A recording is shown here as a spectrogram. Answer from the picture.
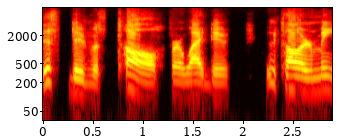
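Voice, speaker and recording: A man with an American accent speaks at a fairly slow pace in a medium pitch, his intonation lively and the sound dry and close with no echo. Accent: twang. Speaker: livestream host. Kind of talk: casual chat.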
